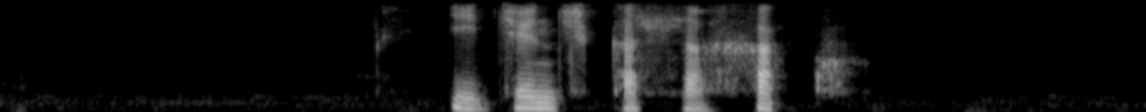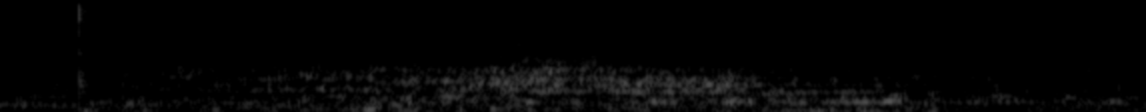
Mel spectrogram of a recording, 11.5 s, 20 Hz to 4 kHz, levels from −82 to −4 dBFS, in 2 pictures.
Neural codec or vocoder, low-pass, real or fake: codec, 24 kHz, 3.1 kbps, DualCodec; 3.6 kHz; fake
